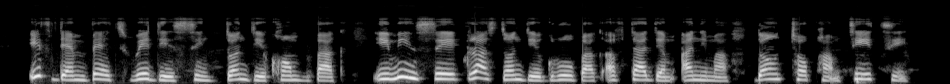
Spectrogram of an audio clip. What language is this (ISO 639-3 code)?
pcm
